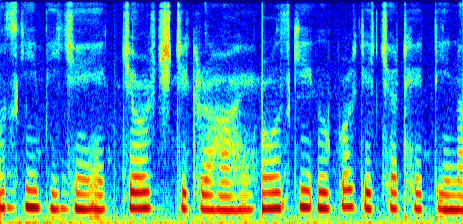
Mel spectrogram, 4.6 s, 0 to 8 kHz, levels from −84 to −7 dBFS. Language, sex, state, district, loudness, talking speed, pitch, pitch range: Hindi, female, Arunachal Pradesh, Papum Pare, -14 LUFS, 170 wpm, 215 Hz, 205-225 Hz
